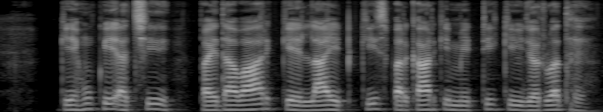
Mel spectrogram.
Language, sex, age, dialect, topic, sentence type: Magahi, male, 18-24, Southern, agriculture, question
